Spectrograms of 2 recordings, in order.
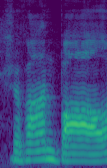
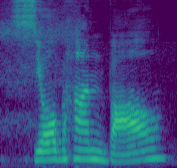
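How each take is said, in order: First: Siobhan said as "shuh-VON"; corrected Irish pronunciation. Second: Siobhan sounded out as spelt, "see-ob-han"; slow, tentative "SEE-ob-han" for Siobhan; misread Irish name. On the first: Host confirming the writer's name, Siobhan said as shuh-VON. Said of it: "Is this Siobhan?". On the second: Puzzled host reading a writer's name, Siobhan said as see-ob-han. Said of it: "Is this, like, an Irish name?". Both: Real, not acted.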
